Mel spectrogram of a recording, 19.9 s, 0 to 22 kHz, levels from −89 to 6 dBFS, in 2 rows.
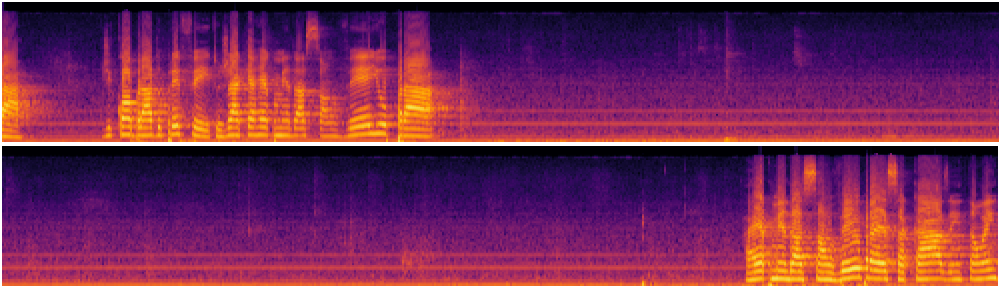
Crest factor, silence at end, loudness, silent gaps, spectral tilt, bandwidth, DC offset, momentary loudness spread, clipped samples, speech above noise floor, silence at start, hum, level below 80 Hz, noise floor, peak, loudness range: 12 dB; 0 s; -7 LUFS; none; -4.5 dB/octave; 16.5 kHz; under 0.1%; 27 LU; under 0.1%; 22 dB; 0 s; 60 Hz at -30 dBFS; -26 dBFS; -29 dBFS; 0 dBFS; 24 LU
